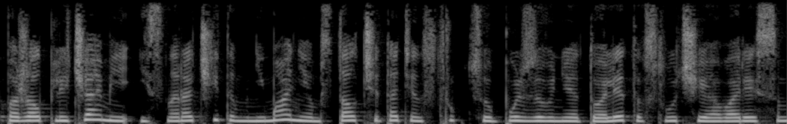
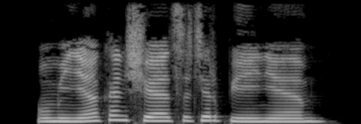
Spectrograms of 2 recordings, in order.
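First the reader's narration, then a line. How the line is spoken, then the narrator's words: Guttural growl. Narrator (Russian): с каким-то утробным рычанием произнес Белл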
